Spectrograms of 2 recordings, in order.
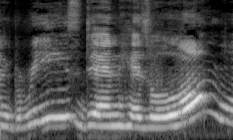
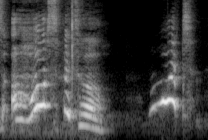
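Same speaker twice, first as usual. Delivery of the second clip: surprised; 13 semitones higher, 6 dB louder than usual. A narrator's reading. Boy realizes he's in hospital.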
